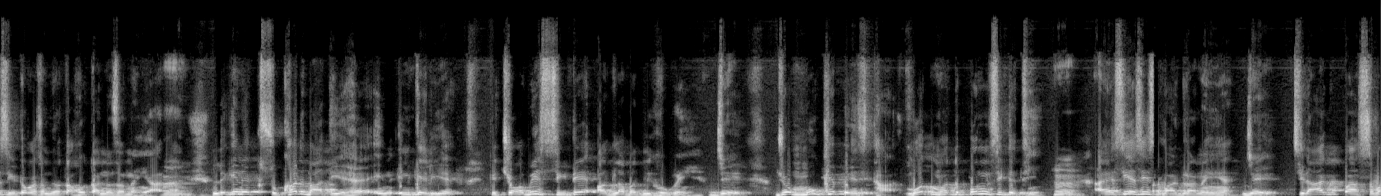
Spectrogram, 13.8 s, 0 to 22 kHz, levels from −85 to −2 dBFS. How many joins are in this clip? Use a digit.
1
